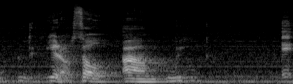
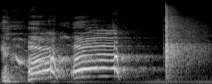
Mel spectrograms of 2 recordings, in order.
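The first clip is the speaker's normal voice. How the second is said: high loud cackle; laughing at her own joke; 13 dB louder than usual. Real, not acted. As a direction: burst out laughing. Big laugh.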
